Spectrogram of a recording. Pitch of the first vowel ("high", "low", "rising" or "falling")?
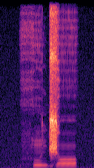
low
